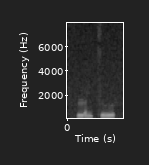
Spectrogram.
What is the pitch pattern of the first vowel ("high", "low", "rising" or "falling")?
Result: falling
